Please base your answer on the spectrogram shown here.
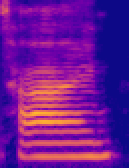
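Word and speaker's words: thyme: veggie nacho I mentioned time uh and that's spelled t h y m e it's time seasoning a lot of times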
